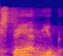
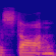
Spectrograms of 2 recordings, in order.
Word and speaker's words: Staunton: I was thrilled you pronounced Stanton correctly. I had to practice. That's a big one. I practiced because I've said it wrong till somebody finally had the heart, and I was very appreciative that they correct me because I was saying Staunton for the longest time.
